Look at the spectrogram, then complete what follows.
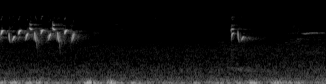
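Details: European goldfinch singing on a tutor recording meant to teach goldfinches and canaries: a quick run of high, bubbly twittered notes, a gap, then a short chirp and a thin trailing whistle, with low background rumble.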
